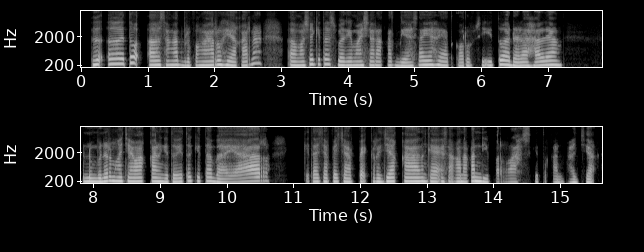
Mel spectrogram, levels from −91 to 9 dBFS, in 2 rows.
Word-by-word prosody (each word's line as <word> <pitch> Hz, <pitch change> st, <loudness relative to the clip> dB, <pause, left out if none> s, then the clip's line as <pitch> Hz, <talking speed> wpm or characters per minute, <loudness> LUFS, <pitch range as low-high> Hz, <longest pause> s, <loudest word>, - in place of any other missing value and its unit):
heeh, 255 Hz, +3 st, +2 dB
itu, 315 Hz, +5 st, -1 dB, 0.2 s
eee, 215 Hz, 0 st, +3 dB
sangat 210 Hz, 0 st, -2 dB
berpengaruh 195 Hz, +3 st, 0 dB
ya 200 Hz, -3 st, +2 dB
karena, 245 Hz, +12 st, -4 dB, 0.4 s
eee, 200 Hz, -, +1 dB
maksudnya 195 Hz, +6 st, +1 dB
kita 245 Hz, +1 st, -2 dB
sebagai 195 Hz, -4 st, +1 dB
masyarakat 195 Hz, 0 st, -2 dB
biasa 170 Hz, +3 st, -1 dB
ya, 215 Hz, +1 st, +3 dB
lihat 205 Hz, -4 st, -1 dB
korupsi 180 Hz, +3 st, -6 dB
itu 230 Hz, +5 st, 0 dB
adalah 180 Hz, -5 st, +3 dB
hal 180 Hz, +4 st, +1 dB
yang 215 Hz, 0 st, +3 dB, 0.7 s
bener-bener 180 Hz, +1 st, +4 dB
mengecewakan, 195 Hz, -2 st, +2 dB
gitu. 170 Hz, 0 st, 0 dB
Itu 180 Hz, +4 st, -2 dB
kita 200 Hz, -1 st, -2 dB
bayar, 180 Hz, +6 st, -1 dB, 0.5 s
kita 180 Hz, -, -4 dB
capek-capek 180 Hz, -1 st, -2 dB
kerja 180 Hz, +1 st, +2 dB
kan, 190 Hz, -1 st, +3 dB
kayak 185 Hz, 0 st, -1 dB
seakan-akan 175 Hz, +2 st, +1 dB
diperas, 165 Hz, -1 st, -7 dB
gitu 165 Hz, -, -12 dB
kan, 145 Hz, -1 st, -7 dB
pajak. 145 Hz, 0 st, -4 dB
190 Hz, 140 wpm, -20 LUFS, 175-205 Hz, 0.7 s, bener-bener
